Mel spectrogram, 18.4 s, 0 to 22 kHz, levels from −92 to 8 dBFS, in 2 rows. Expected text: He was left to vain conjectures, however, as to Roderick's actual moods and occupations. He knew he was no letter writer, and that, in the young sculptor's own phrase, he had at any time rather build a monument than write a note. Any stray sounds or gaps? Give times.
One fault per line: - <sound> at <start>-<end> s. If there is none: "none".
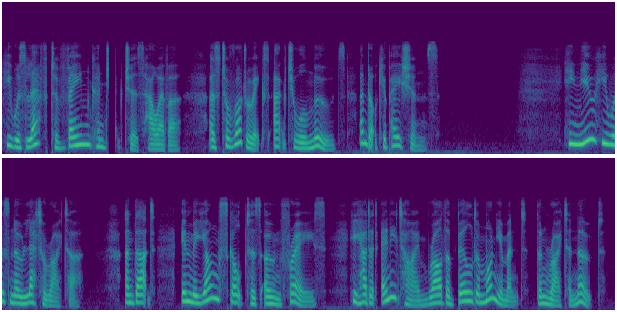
- dropout at 1.6-1.7 s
